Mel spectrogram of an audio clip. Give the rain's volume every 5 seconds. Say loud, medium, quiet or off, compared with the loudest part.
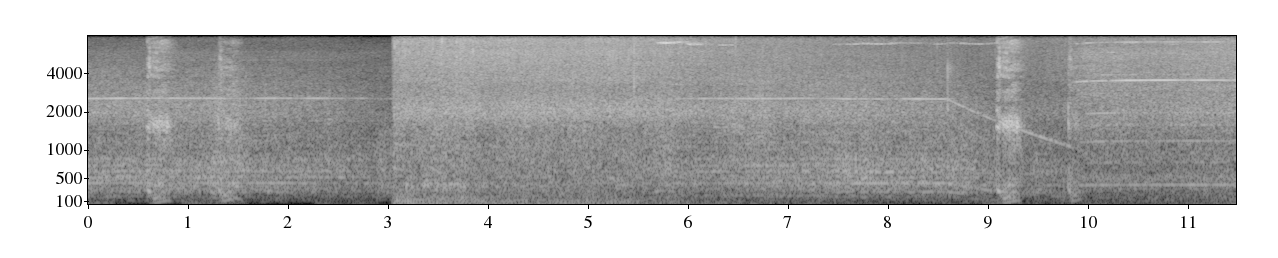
loud, medium, medium.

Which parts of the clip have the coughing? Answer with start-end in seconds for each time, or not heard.
0.6-1.6, 9.1-9.9.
